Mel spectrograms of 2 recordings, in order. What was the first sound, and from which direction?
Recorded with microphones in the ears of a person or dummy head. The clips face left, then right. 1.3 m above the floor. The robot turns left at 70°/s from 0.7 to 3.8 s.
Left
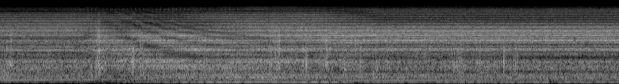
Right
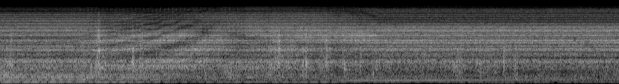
A drone, 115° right.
